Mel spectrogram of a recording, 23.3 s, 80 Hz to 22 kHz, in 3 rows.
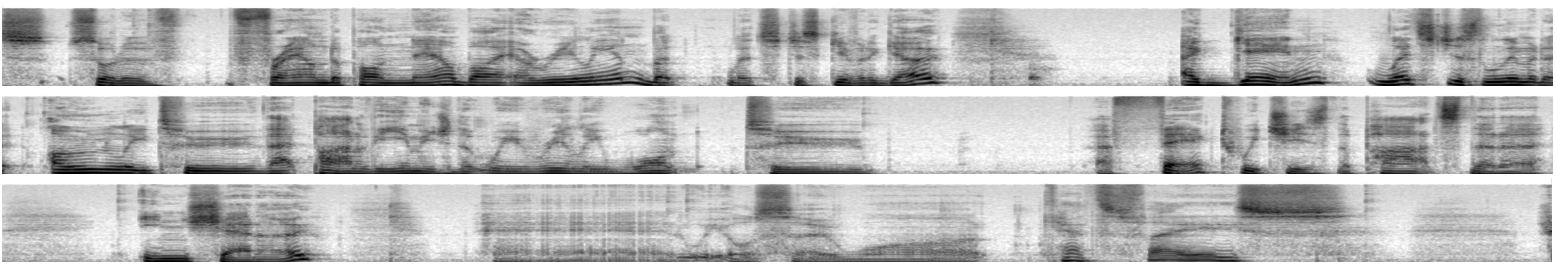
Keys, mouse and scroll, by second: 0.7 click, 1.3 click, 6.2 click, 7.9 click, 9.2-9.8 scroll up 2, 10.6 scroll up 2, 12.1-16.3 drag, 18.9 click, 19.5-19.9 scroll up 1, 20.2 middle click, 20.5-20.8 scroll up 3, 21.2-22.5 drag.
